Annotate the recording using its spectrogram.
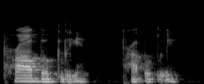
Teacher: we have first syllable stress the o says the clear ah vowel pro and then this a says schwa prob probably so thinking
